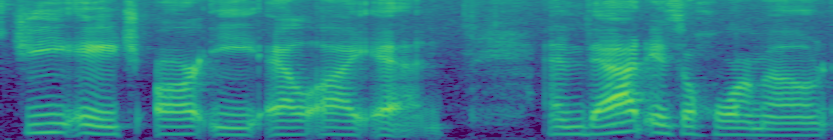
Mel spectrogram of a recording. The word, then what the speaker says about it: ghrelin: There is also a overproduction of a hormone called ghrelin. I'm assuming that's how it's pronounced. It's Grelin.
